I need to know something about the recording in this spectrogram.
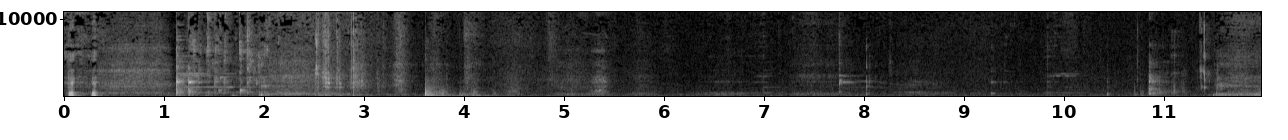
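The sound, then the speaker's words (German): Glass clinks and a splash of liquid as a drinking glass is cleared, with scattered clinks and light handling noises, then quieter moments and a few more taps near the end. “Ich muss noch mal eben ich muss mal eben das Glas hier klären.”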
